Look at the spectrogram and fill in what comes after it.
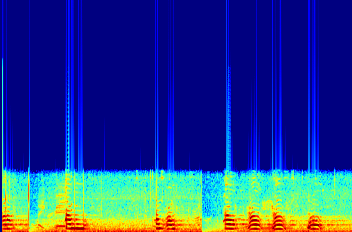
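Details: At a dog park, a coonhound gives loud, harmonic barks in short bursts while playing, with people talking in the background.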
